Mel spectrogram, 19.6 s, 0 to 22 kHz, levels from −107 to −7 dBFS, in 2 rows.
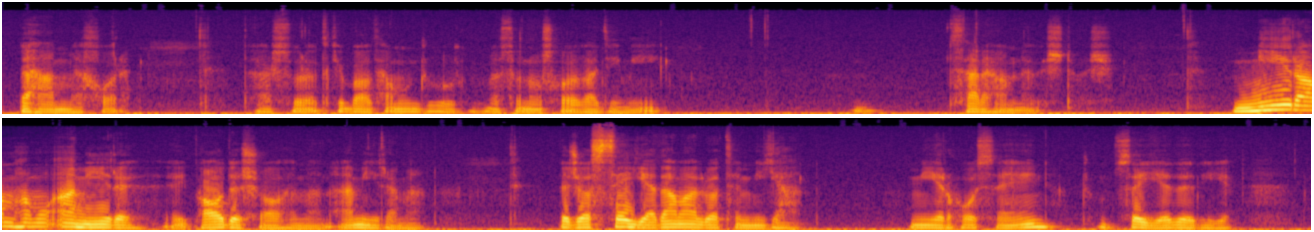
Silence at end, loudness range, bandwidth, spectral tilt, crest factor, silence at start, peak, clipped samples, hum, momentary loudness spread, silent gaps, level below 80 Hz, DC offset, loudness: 0 s; 14 LU; 15 kHz; -6.5 dB/octave; 14 dB; 0 s; -8 dBFS; under 0.1%; none; 18 LU; none; -38 dBFS; under 0.1%; -21 LUFS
